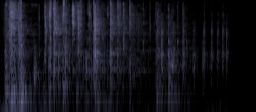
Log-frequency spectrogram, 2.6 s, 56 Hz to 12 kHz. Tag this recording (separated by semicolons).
bang; Big; boom; can; close; Crash; dr-40; dr40; fall; falling; field-recording; garbage; hard; hit; impact; lid; loud; metal; metallic; microphone; ouch; percussion; room; rubbish; shotgun; tascam; trip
